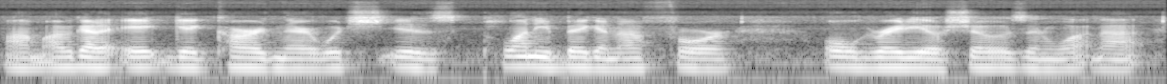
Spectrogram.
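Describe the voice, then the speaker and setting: Hesitant gravelly man reviewing a radio. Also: mid-range voice, completely flat delivery, moderate pace. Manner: hesitant, many ums and uhs. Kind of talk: casual product review. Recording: slightly dull with faint noise.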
